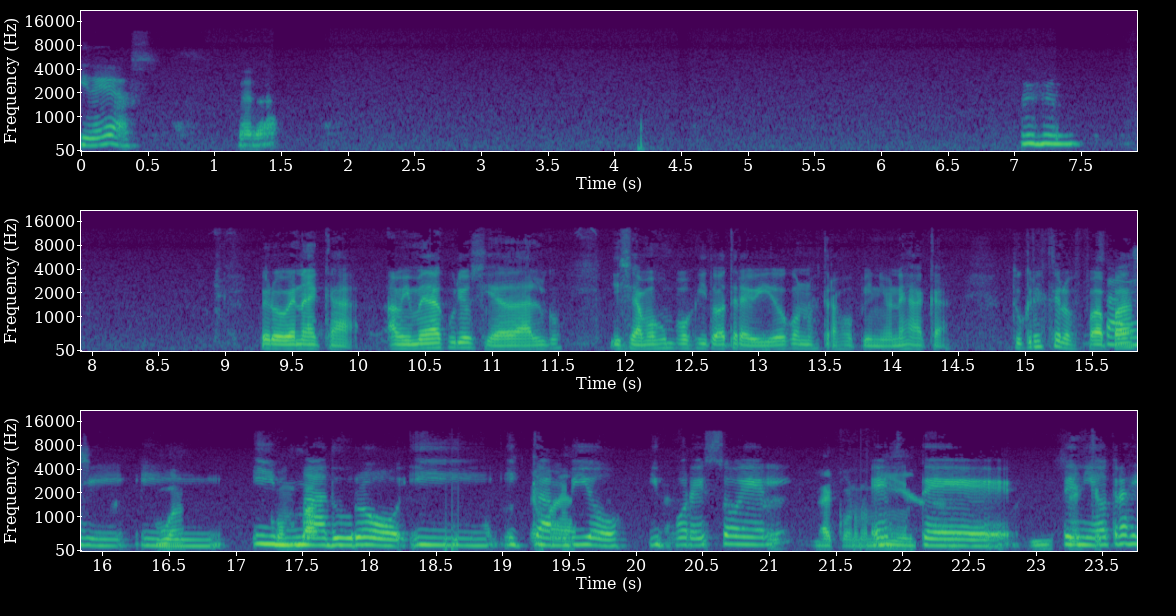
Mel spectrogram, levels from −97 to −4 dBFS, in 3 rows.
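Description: At 0.71 to 0.79 s and 1.83 to 1.89 s, faint echo leak: a copy of the speech delayed 250 ms, about 35 dB down, likely from a loudspeaker echo canceller letting residue through. On a spectrogram it shows as a ghostly repeat of earlier harmonics.

From 16.04 to 16.72 s, speech suppressed in double talk: the speech dips roughly 25 dB for about 0.3 s. The waveform envelope sags, likely because both sides speak at once.

At 17.01 to 17.08 s, background gated by the echo canceller: the room noise drops about 7 dB for 70 ms, a brief notch in the noise floor.

The double-talk suppression returns, roughly 30 dB deep, at 17.46 to 20.57 s, 21.18 to 21.42 s, 22.04 to 23.24 s and from 23.55 s to the end. The speech thins or cuts in pieces, leaving gaps in the waveform.

At 18.58 to 18.67 s and 21.64 to 21.73 s, chunks out of order: a 46 ms block plays one chunk late, giving a jumbled moment. The spectrogram shows vertical seams where harmonic tracks jump.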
